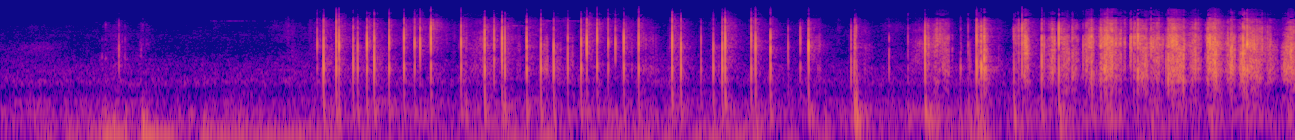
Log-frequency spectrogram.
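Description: Long red-painted fingernails rapidly tap and scratch the cover and spine of a thick, solid hardcover Bible with a brown leather or leatherette cover, lying on white bed sheets. After a quiet start, a dense stream of short, bright, crackly clicks and scratchy strokes begins and continues to the end, with little low-end weight.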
